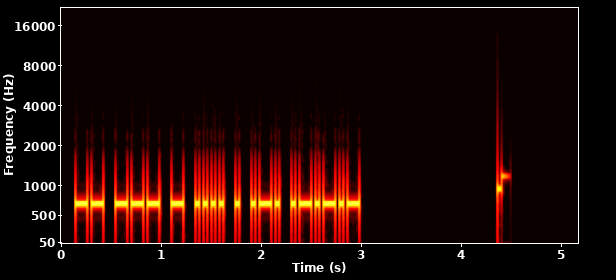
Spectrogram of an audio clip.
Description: Morse code, heard as a keyed tone, about 30 wpm, 700 Hz. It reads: MOTHER.
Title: Sentences from Top 700 Words 30wpm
